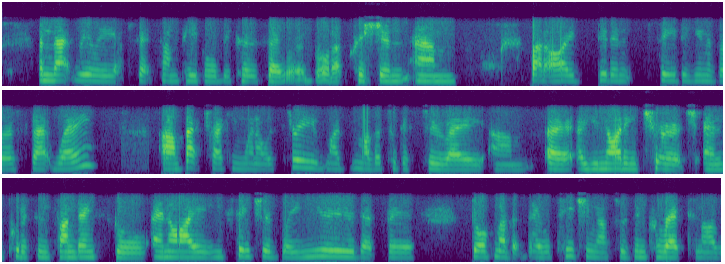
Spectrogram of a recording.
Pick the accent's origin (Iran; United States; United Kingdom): United Kingdom; Altmore, Scotland; when I was a child, I was born in Scotland, and I spent my formative years there in a little village called Altmore by the town of Keith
